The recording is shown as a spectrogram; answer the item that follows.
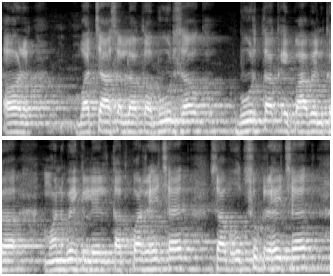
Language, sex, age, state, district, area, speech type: Maithili, male, 45-60, Bihar, Madhubani, rural, spontaneous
